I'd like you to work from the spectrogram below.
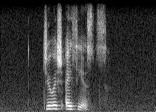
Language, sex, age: English, female, 19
